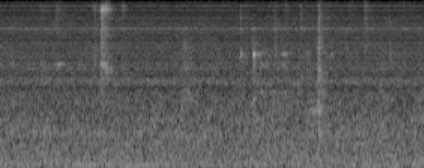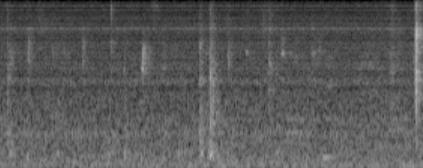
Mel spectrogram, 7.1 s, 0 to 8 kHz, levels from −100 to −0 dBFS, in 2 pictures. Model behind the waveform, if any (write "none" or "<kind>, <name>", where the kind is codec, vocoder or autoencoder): autoencoder, DAC-VAE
